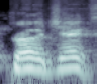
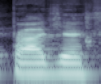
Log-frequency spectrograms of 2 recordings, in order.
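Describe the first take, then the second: First: It is said the Canadian way. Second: It is said the American way. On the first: This is how the Canadian host says it. "you say projects" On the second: This is how the speaker himself says it. "I say projects"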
